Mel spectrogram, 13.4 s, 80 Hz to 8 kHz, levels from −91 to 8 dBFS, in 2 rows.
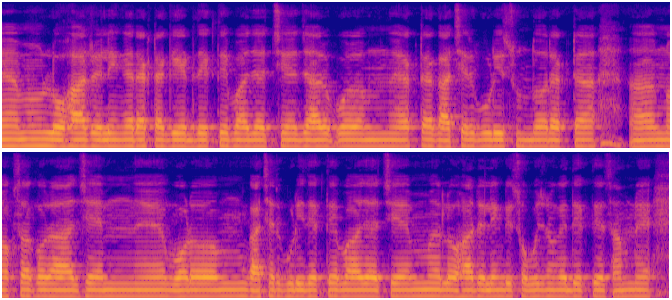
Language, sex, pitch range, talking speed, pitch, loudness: Bengali, male, 125-130 Hz, 155 wpm, 125 Hz, -17 LUFS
